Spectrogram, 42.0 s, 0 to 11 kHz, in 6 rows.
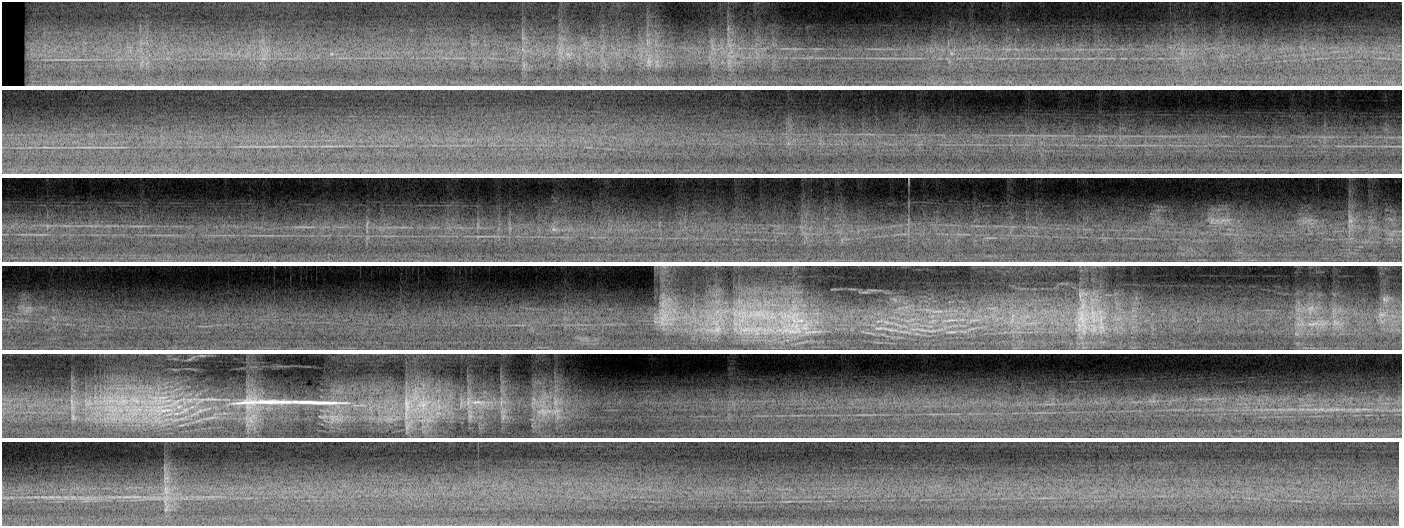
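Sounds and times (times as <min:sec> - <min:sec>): brake squeal: 0:00.1 - 0:41.9
bus engine running: 0:00.1 - 0:41.9.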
